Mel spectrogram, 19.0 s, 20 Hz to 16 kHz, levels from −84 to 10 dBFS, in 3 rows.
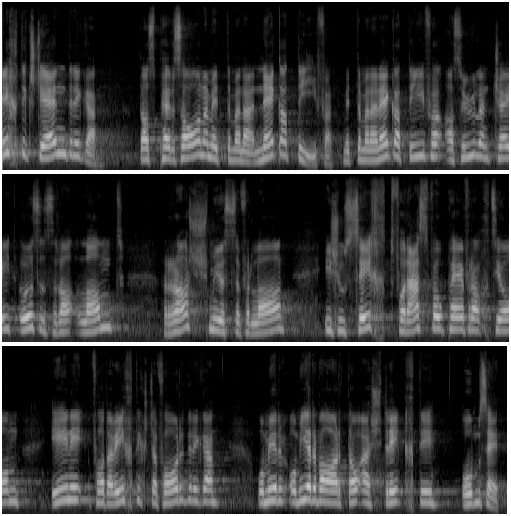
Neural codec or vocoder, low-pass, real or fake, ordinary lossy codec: none; 14.4 kHz; real; none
